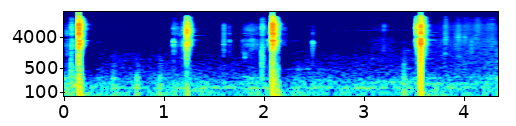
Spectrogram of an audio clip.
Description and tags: noise of a cigarette lighter, recorded using Audiotechnica BP4025, Shure FP24 preamp, PCM-M10 recorder
flame, smoking, tobacco, collection, gas, zippo, disposable, clipper, cigarette, lighter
